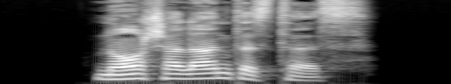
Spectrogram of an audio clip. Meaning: strong/mixed nominative/accusative neuter singular superlative degree of nonchalant
- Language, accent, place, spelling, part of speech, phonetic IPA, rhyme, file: German, Germany, Berlin, nonchalantestes, adjective, [ˌnõʃaˈlantəstəs], -antəstəs, De-nonchalantestes.ogg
